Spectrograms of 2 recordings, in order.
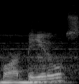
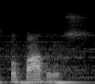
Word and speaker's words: Barbados: This island that I live on called Barbados is supposed to be pronounced Barbados, but it's really Barbados, because this island is named after a fig tree called the bearded, right?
